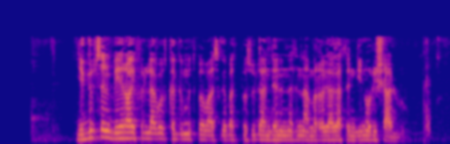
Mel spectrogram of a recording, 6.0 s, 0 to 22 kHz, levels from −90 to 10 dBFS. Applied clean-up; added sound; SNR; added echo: none; none; none; none.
